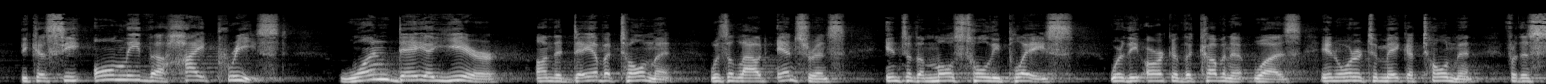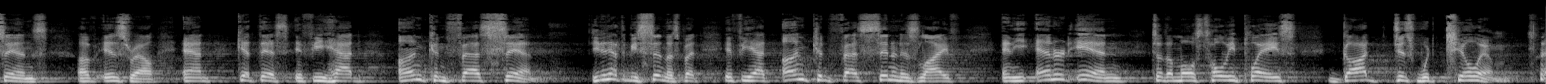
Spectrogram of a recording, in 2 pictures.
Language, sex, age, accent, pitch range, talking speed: English, male, 50-69, American, 155-200 Hz, 150 wpm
